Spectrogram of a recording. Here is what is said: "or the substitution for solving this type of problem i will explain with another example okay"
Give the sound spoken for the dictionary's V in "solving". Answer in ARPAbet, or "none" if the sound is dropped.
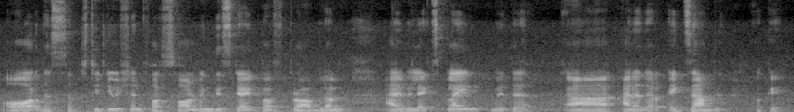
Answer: V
